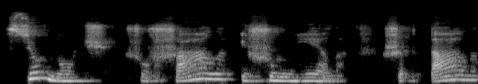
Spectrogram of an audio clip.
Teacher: повторение определенных согласных Ну в данном случае у нас есть шипящие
